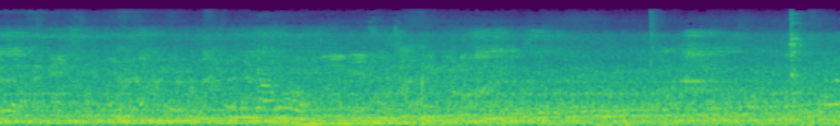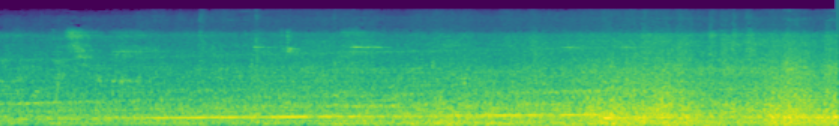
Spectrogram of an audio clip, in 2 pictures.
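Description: A train rumbles along the tracks with a steady roar.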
